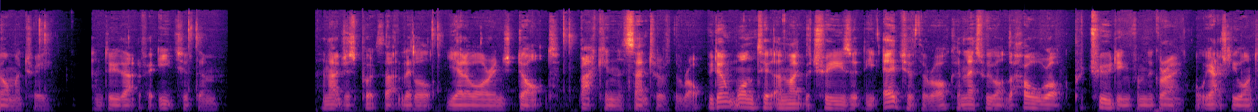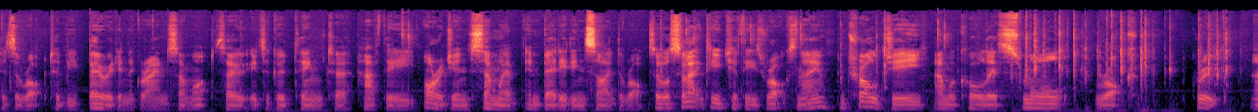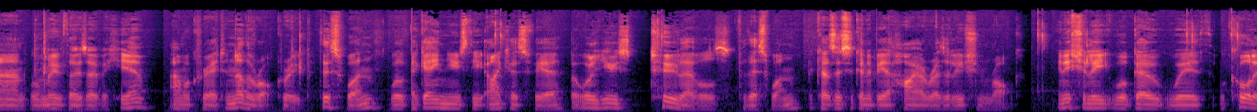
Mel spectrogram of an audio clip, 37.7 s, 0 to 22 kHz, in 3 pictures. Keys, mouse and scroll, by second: 0.4 right click, 1.9 click, 2.4 right click, 2.5 click, 2.8 right click, 2.9 click, 3.1 right click, 4.3 click, 6.5 middle click, 12.5 middle click, 16.1 g, 16.6 click, 16.7-19.0 middle drag, 19.0 right click, 19.4-21.0 shift+right drag, 21.4 ctrl+g, 22.0 click, 22.7-25.5 typing, 26.7 click, 27.2-28.1 scroll up 1, 28.2 shift+a, 28.2 click, 30.1 click, 32.4-33.7 scroll up 1, 35.5 click.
